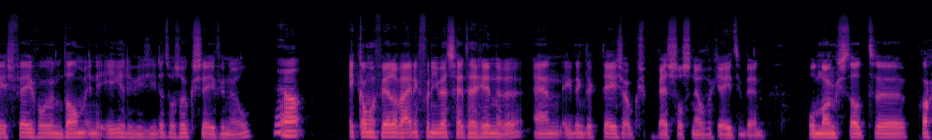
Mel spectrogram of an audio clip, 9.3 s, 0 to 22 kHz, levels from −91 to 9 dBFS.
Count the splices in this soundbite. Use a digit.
1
